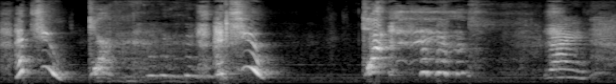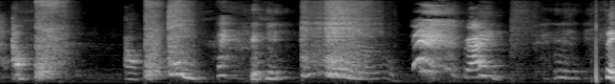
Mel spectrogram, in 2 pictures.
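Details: Copied sneezing, imitating sneezes: a run of short, sharp, hissing sneeze-like bursts with squeaky calls mixed in.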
